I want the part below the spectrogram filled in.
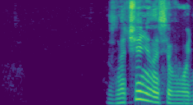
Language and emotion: Russian, neutral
